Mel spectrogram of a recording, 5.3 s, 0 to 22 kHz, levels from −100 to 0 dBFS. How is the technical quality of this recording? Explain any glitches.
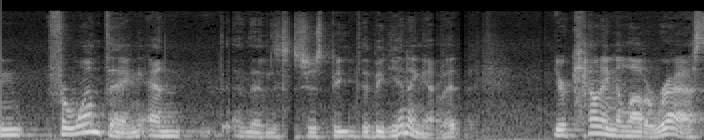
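Two bursts of repeated packet loss (robotic sound) damage the recording, from 1.67 to 3.61 s and again from 4.05 to 4.63 s. Dropouts up to about 50 ms arrive in quick succession, each bridged by extending the preceding audio, so the sound turns choppy, with fragments missing.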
